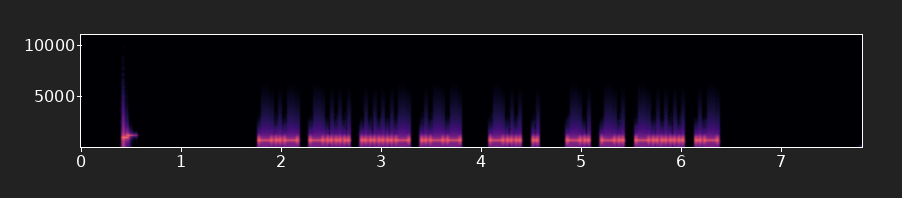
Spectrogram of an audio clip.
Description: Morse code, heard as a keyed tone, about 28 wpm, 700 Hz. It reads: KB4W DE NN6A
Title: USA Callsign DE Callsign - 4 Characters - 28wpm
